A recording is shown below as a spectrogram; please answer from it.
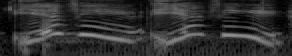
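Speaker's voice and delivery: excited cheer. Real, not acted. Chat asked for a yippee.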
